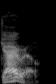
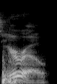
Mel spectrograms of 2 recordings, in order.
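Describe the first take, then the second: First: The word begins with a J sound. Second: The word begins with a Y sound. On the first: This is how Americans say it. "but in America it's gyro" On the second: This is the original pronunciation. "It's euro"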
